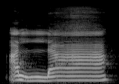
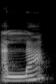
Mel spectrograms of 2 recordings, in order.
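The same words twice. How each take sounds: First: The l sound is heavy and emphatic. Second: The l sound is light, without emphasis. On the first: "on doit mettre l'emphase sur le lam en disant Allah" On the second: "à part quand il est précédé par une kasra, où on dit Allah"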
